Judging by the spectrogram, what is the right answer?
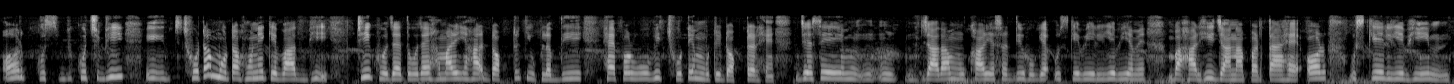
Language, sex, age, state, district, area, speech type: Hindi, female, 18-30, Bihar, Muzaffarpur, rural, spontaneous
